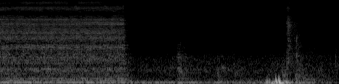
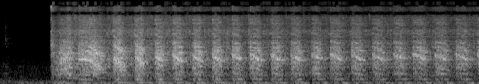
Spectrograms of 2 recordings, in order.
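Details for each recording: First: Turbo Honda Accord CB7 build with a new Hellcat 525 fuel pump and E85 flex fuel sensor, key on before the first start: a short steady whirring hiss for about a second that cuts off cleanly; normal fuel pump priming. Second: Turbo Honda CB7 build with a new distributor, Hellcat 525 fuel pump and flex-fuel sensor, on fresh oil. The starter cranks evenly at about 2.5 beats a second but it never catches, because a blown fuse left the ECU without power.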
